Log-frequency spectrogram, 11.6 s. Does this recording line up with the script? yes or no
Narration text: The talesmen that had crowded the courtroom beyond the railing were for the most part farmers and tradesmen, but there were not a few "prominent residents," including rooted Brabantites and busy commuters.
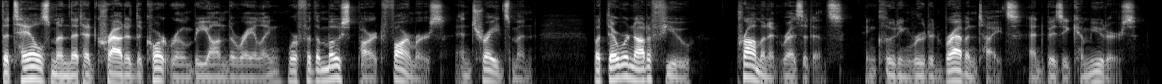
yes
